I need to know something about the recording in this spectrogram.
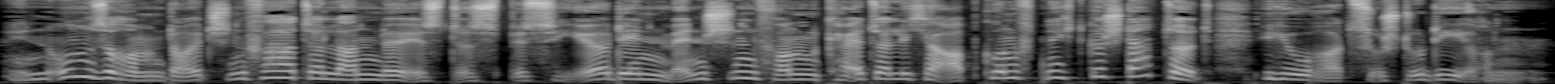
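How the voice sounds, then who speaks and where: A woman's voice: medium pitch, very animated, moderate pace, gravelly, hardly any pauses, no echo, clean studio sound. A woman voicing a jolly young male student in a storybook, friendly and mock-earnest as the student gives advice. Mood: earnest, encouraging.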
